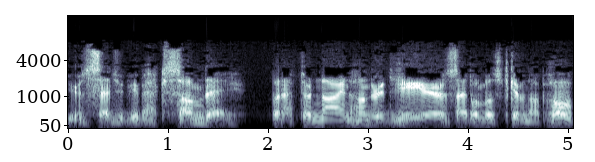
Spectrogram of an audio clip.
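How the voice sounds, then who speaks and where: A man's put-on character voice, extremely high-pitched, growling and gruff, at a moderate pace. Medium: read story. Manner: gruff, growling.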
